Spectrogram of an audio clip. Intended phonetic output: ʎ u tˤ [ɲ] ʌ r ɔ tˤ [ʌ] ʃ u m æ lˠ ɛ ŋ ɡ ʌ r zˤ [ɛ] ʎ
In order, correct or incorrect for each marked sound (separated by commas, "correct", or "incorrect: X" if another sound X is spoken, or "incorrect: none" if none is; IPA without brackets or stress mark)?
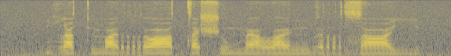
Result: incorrect: m, correct, incorrect: ɜ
